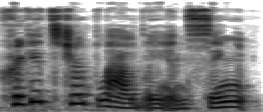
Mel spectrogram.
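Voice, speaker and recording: A woman in her thirties reading a bedtime picture book aloud to toddlers at home, gentle and sing-song, sometimes dropping to a whisper. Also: mid-range voice, wildly swooping pitch, a little slow, a little hiss or hum. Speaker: children's video host reading bedtime stories.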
